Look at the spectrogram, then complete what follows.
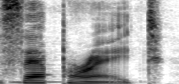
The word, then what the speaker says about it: separate: You must keep the light separate. Separate 읽어 주셔야 돼요. 요거는 separate 그러면 동사일 때 분리시키다 할 적이 되고요. 여기서는 형용사로요. 분리된 이런 뜻이어서 separate라고 읽어 주시면 돼요.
